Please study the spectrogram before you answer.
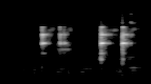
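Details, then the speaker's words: Sharp, high-pitched metallic clicks in pairs, like a clock ticking, heard on cardiac auscultation from a mechanical prosthetic heart valve, an artificial external sound: mechanical prosthetic valve click. "usted va a escuchar un sonido que es como un clic como el sonido del reloj por eso lo llamaron clic"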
